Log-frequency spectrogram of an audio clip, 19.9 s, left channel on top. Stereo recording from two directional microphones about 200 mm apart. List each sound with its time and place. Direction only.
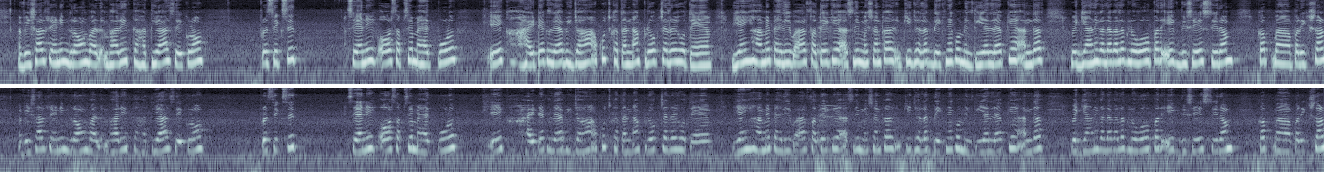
0.3 s a woman's voice: 50° left (ahead or behind)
